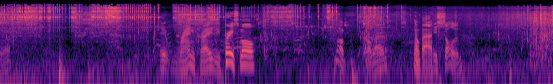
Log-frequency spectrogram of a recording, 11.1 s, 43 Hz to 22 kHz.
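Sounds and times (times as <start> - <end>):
fishing reel ticking whir: 0.0 - 8.2.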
